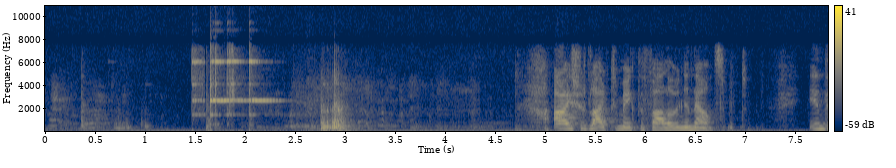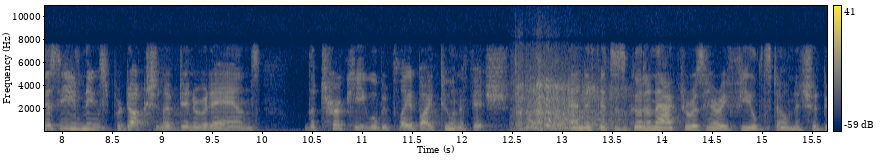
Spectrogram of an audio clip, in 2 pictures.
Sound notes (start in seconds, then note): 1.4 glasses clinking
